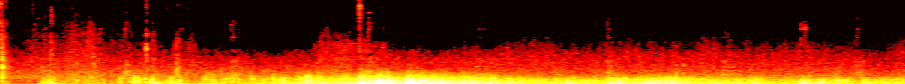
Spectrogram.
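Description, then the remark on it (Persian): Heavy rain pours down steadily in a dense, hissing wash, swelling with a deep rumble around the middle before settling back into a constant downpour. No one speaks. “با دوچرخه اومدم، بارون خیلی شدیده.”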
